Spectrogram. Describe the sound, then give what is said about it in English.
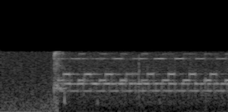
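A telephone rings in the background, a faint electronic warble that starts shortly in and repeats steadily to the end. “The phone is ringing in the background.”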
